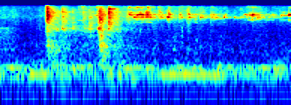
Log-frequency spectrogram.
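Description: Pigeons in a large loft of Andhra triplar birds coo steadily and close by, with soft repeated throaty calls layered over a constant murmur of the flock.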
